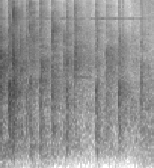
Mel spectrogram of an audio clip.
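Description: A small audience at a hospice ward concert claps, producing sparse, quiet, uneven handclaps that sound like a few people applauding rather than a full crowd.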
